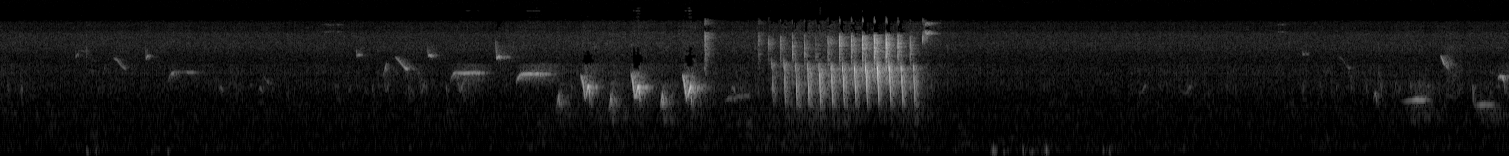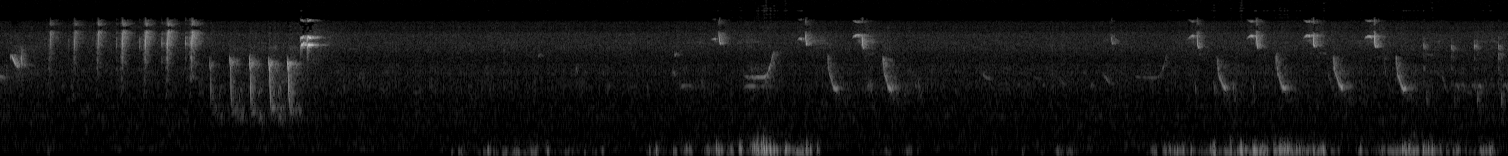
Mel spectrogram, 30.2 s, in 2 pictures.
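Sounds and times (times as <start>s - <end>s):
nightingale singing: 0.0s - 2.8s, 3.5s - 9.4s, 13.0s - 18.4s, 20.4s - 30.1s.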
